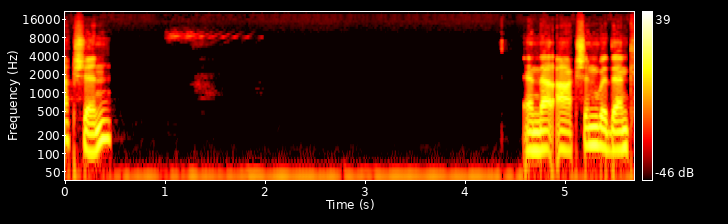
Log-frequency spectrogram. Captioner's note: sprite whirring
